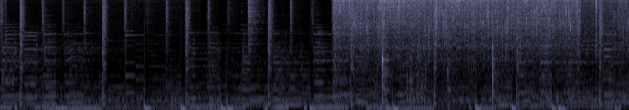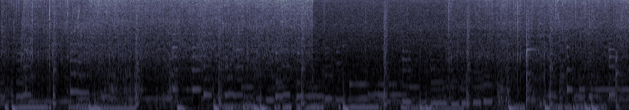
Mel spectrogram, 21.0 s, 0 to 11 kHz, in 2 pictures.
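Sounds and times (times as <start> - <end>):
utensil scraping a pan: 5.6 - 8.3, 12.1 - 13.6
food sizzling in a frying pan: 5.6 - 20.9.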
